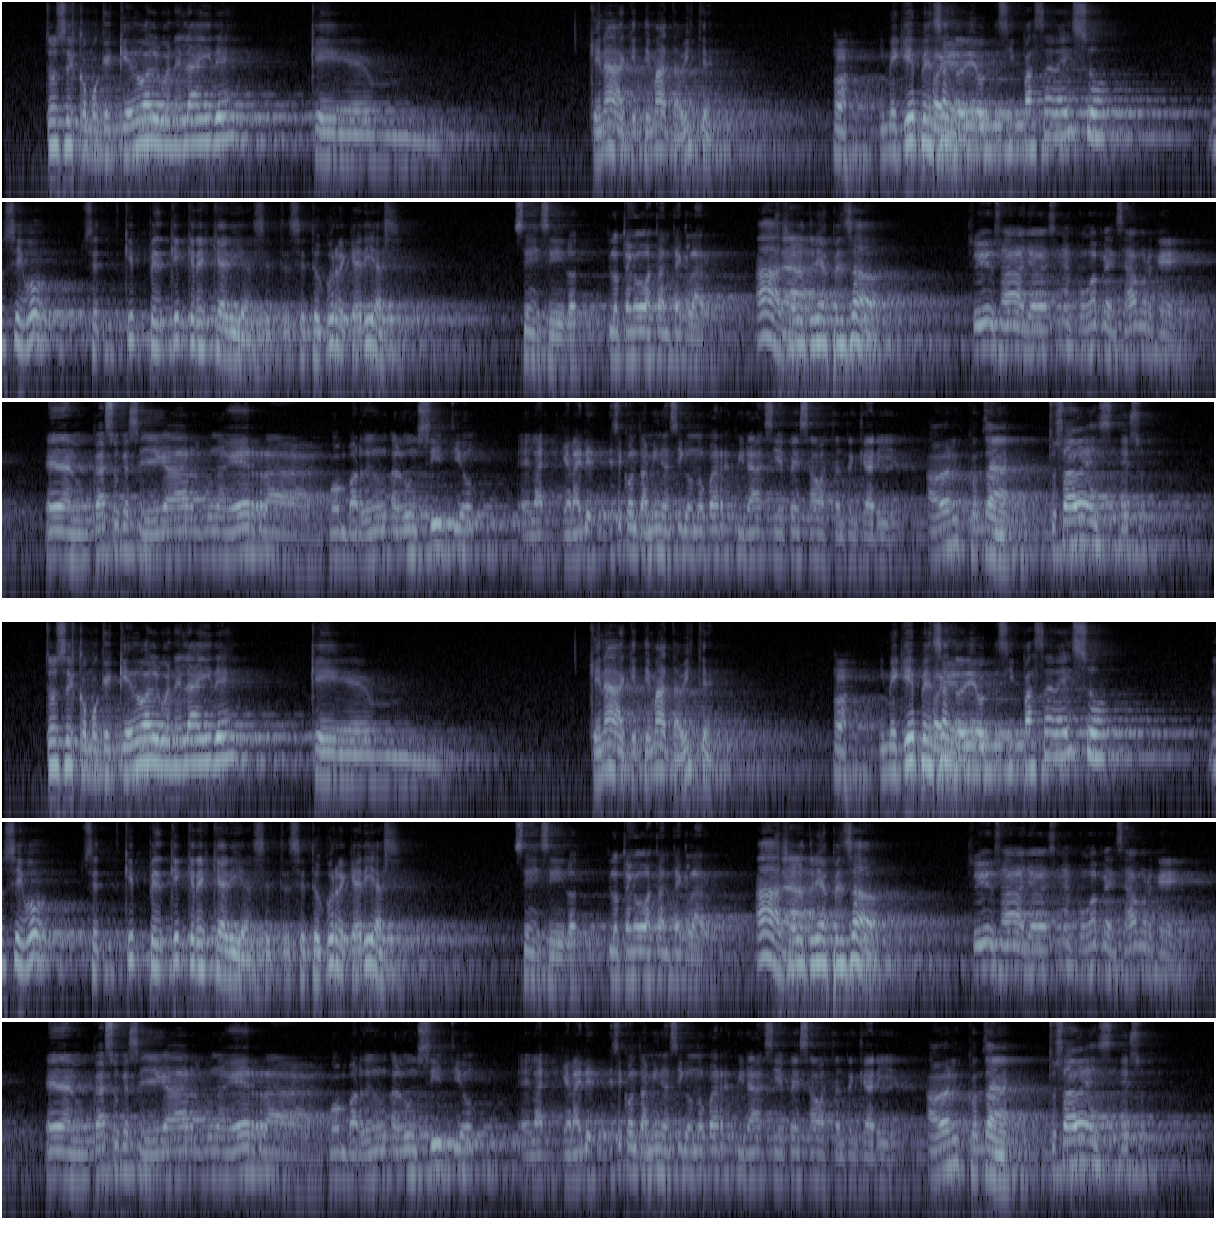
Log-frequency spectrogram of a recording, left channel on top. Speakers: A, on the right; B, on the left.
A: Entonces, como que quedó algo en el aire que, mm, que nada, que te mata, ¿viste?
B: Ah,
A: Y me
B: <laughs>
A: quedé pensando,
B: oye,
A: digo, si pasara eso, no sé, vos, se- ¿qué, pe- qué crees que harías? ¿Se te, se te ocurre que harías?
B: sí, sí, lo, lo tengo bastante claro. O
A: Ah,
B: sea,
A: ya lo tenías pensado.
B: sí, o sea, yo a veces me pongo a pensar porque en algún caso que se llegue a dar alguna guerra, bombardeo en algún sitio, el a- que el aire se contamine así, que uno no pueda respirar, sí he pensado bastante en qué haría. O
A: A ver, contame.
B: sea, Tú sabes, esos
